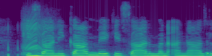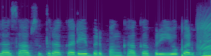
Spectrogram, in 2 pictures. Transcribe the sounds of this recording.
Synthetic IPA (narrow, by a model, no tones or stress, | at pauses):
kɪsaːnikaːmːẽkɪsaːnmɐnɐ̰naːd͡ʒlasaːbsʊt̪ɾakəɾebəɾpə̃ŋkʰakɐpɾəjoɡ̚kɐɾt̪e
